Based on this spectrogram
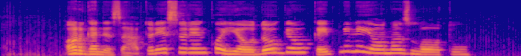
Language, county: Lithuanian, Klaipėda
